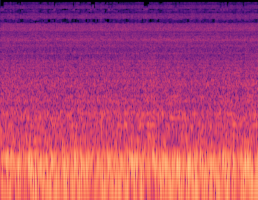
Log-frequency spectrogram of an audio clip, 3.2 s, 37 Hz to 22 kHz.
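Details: Carbureted engine idling after a carburetor rebuild and tune, plugs back in, during a vacuum check reading about 11–13 inHg: steady, even low rumble with no misses, knocks or hunting; normal idle.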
